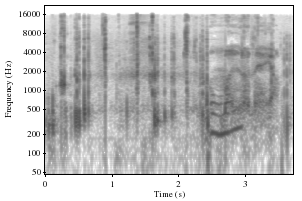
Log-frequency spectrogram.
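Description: A young girl sips from a cup close to a microphone.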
